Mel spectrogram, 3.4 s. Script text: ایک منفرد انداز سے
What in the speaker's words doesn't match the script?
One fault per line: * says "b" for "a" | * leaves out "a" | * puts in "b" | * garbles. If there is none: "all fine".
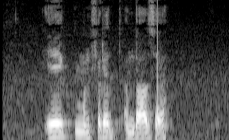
all fine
